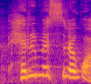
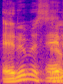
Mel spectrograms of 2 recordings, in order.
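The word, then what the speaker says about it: Hermès: 그다음에 요거는 헤르메스라고 안 하나? 에르메스라고 에르메스라고 합니다. 예.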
